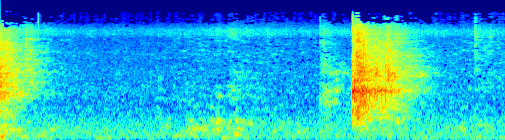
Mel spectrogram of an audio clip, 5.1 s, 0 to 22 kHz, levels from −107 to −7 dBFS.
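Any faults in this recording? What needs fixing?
A speech-tuned noise suppressor stayed active through the whole clip, treating steady tones and decays as noise, so the level pumps with swings of about 20 dB.

Between 0.64 and 1.57 s, that noise suppressor cut a sound by up to about 4 dB for roughly 0.7 s in total, sinking it in level.

Disable speech noise suppression, or switch it to a music mode, whenever the input is not speech.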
